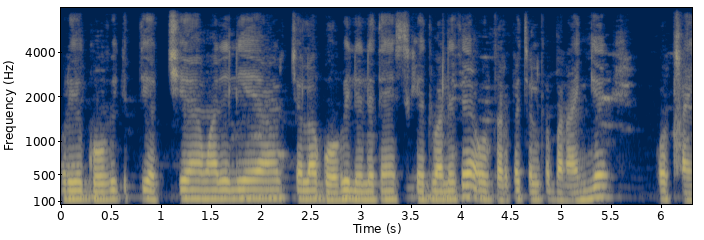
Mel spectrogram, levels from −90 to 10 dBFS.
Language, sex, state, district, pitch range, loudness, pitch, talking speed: Hindi, male, Uttar Pradesh, Jyotiba Phule Nagar, 125-135 Hz, -18 LUFS, 130 Hz, 235 wpm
